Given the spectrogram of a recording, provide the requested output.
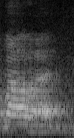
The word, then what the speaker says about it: flour: This word, pronunciation flower can create problem. Flower is a flower. No, it's flower only. Both are flower only.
